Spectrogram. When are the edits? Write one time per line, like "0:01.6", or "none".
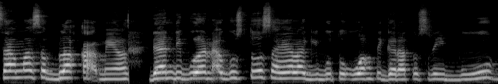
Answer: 0:01.3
